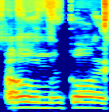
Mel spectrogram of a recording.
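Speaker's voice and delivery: slow, drawn-out oh my God; imitated slow disbelief; retold oh my God. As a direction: act out a stunned reaction, slowly. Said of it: "like that".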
